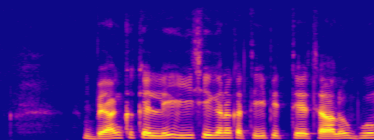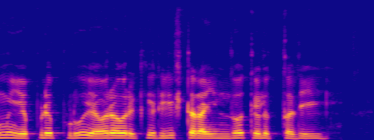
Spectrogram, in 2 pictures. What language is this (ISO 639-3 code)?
tel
